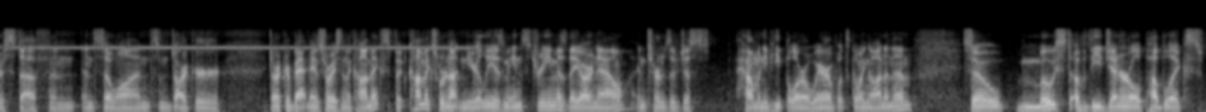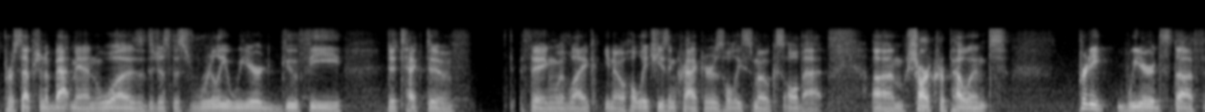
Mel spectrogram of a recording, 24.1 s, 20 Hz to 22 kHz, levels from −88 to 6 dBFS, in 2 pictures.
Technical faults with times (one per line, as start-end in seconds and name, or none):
0.00-4.88 feedback whistle
7.29-7.35 AMR comfort noise
16.93-17.25 AMR comfort noise
22.79-22.83 AMR comfort noise
23.19-23.23 AMR comfort noise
